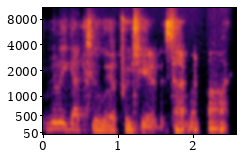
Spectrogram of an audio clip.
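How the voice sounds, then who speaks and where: A man as a podcast guest, reminiscing casually with halting phrases and pauses mid-thought. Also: medium pitch, creaky, a little mellow, slight background noise, poor audio.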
